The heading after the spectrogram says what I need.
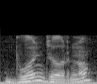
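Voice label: "buongiorno", italiaans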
